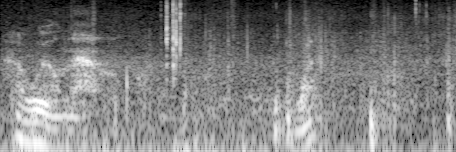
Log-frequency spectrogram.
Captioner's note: gun clicking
